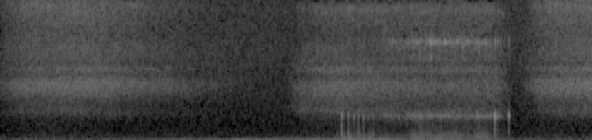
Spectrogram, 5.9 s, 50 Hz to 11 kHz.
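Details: A sleeping person gives a low, rumbling snore over steady room hiss, with a brief snort midway; recorded in 2014.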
